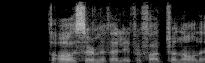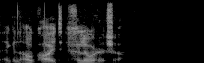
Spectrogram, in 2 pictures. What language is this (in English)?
Irish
